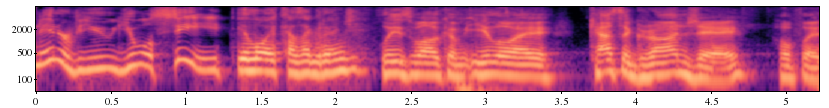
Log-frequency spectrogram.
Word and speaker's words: Casagrande: Spanish, it would be Casagrande. But in Brazil, they speak Portuguese, which is not Spanish. So if you look up an interview, you will see Eloy Casagrande.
